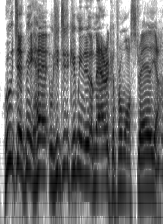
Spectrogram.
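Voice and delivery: high, loud hammed-up Aussie accent; confused Australian. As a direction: wake up bewildered and suddenly Australian. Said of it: "you think you're Australian".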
